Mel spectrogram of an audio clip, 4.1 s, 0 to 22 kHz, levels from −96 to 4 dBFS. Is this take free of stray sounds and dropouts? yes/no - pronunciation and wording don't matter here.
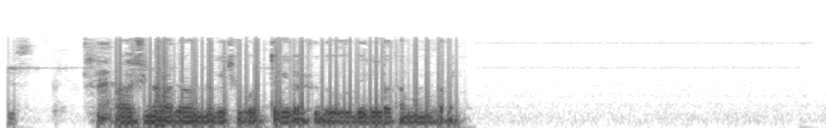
yes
